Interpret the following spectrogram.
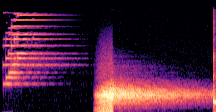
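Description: Electronic intro sound effect: a bright, high chime that fades within about a second, a short silence, then a deep boom near the middle with a lingering hum that slowly fades away.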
